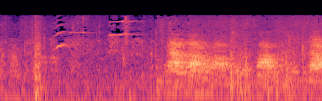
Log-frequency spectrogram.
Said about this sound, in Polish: A co to są za pieski? To jakaś rasa? Nie, takie zwykłe kundelki takie są.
